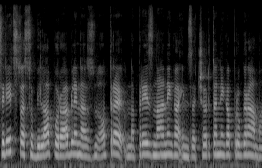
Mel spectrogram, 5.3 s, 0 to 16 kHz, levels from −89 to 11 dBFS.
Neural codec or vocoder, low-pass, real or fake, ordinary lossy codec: vocoder, 44.1 kHz, 128 mel bands every 256 samples, BigVGAN v2; 14.4 kHz; fake; none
